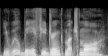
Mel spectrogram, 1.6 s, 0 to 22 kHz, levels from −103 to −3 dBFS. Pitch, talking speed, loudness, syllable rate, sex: 105 Hz, 295 wpm, -17 LUFS, 5.3 syllables/s, male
